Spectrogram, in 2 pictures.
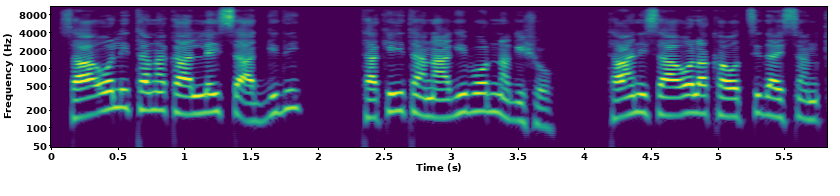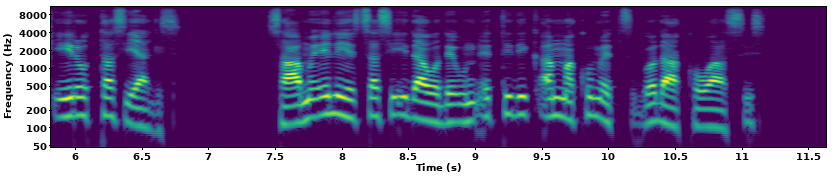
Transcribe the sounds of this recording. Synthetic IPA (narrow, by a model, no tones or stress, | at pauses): saːʔolɪt̪ɐnɐkaːlːɛjsːɐːɡːɪd̪ɪ | t̪ɐkiːt̪ɐnaːɡɪbonːɐɡɪʃɔ | t̪aːnɪsaːʔɔlɐkɐwɔt͡sːɪd̪ɐjsːɐnkʼiːɾɔt̪ːɐsɪjaːɡɪs | saːmʊɛlɪhɛsːɐsɪʔɪd̪awɔd̪ɛʊnʔɛt̪ːɪd̪ɪkʼɐ̰mːɐkʊmɛt͡sɡɔd̪aːkːɔwa̰ːsːɪs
